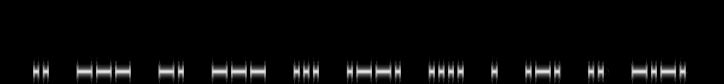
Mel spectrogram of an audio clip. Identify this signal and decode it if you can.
Morse code, heard as a keyed tone, about 25 wpm, spaced as for 18 wpm, 600 Hz. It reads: IONOSPHERIC
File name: SS211 18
